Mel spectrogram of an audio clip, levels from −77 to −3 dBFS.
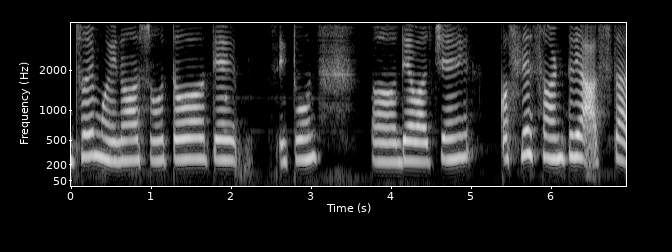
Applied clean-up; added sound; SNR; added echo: neural mask model DeepFilterNet 3.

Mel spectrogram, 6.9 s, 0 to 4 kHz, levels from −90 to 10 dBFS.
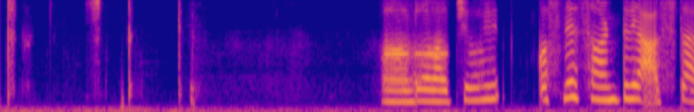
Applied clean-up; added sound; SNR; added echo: neural diffusion model UNIVERSE++.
